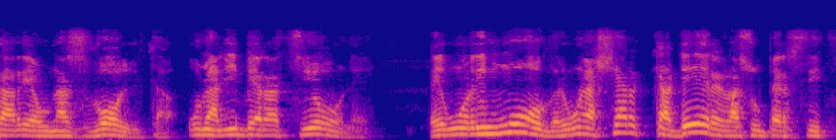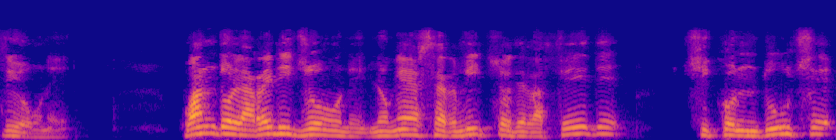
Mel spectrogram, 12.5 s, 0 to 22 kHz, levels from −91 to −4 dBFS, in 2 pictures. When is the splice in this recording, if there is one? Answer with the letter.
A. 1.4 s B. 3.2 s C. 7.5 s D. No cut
B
